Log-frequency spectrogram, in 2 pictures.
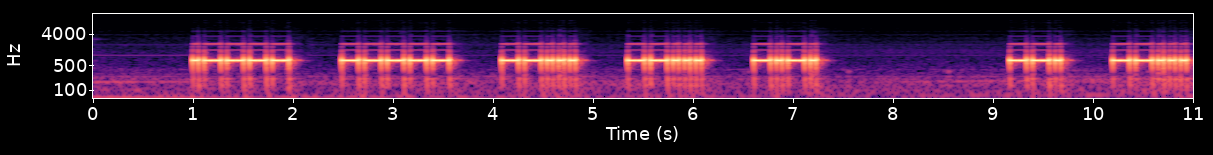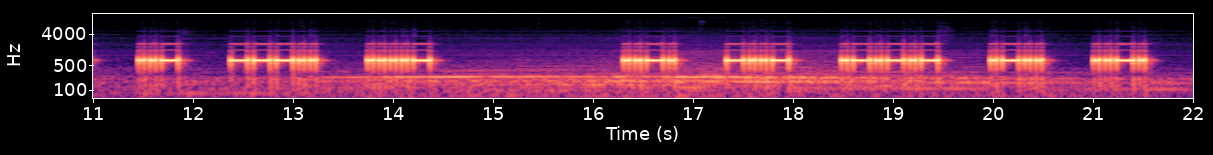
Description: Morse code, heard as a keyed tone, about 21 wpm, spaced as for 12 wpm, 710 Hz. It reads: 1077C G7U84 FX.LF
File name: Workshop Dateien / CW-Online-Kurs / Lektion 010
